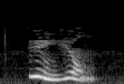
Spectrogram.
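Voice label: "运用", Mandarin Chinese; hsk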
